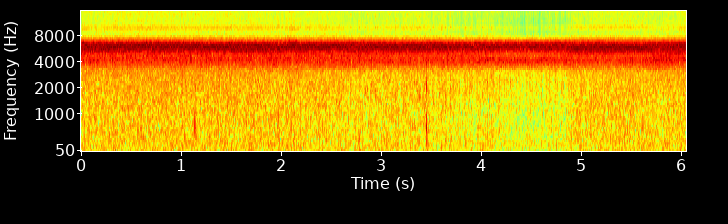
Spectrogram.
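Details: Brood XIX periodical cicadas by the thousands covering a six-story wall in Nashville on May 24, 2011, producing an unbroken, very loud shrill hiss-like drone at high pitch, with a couple of faint clicks beneath.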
